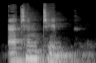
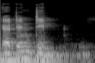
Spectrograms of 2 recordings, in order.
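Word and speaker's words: attentive: অ্যাটেন্টিভ মানে হলো মনোযোগী এই শব্দটিকে যদি আমরা এভাবে বলি এটেন্টিভ তাহলে এটার উচ্চারণ হবে তবে এই উচ্চারণটি হয়ে যাবে আমরা যারা বাঙালি আমাদের বাঙালিদের মতো আমরা এটাকে উচ্চারণ করে ফেললাম যদি বলি এটেন্টিভ বাংলা ভাষার মত উচ্চারণ হয়ে গেল যদি আপনি এভাবে বলতে পারেন অ্যাটেন্টিভ তাহলে এই উচ্চারণটি বা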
